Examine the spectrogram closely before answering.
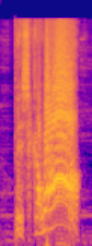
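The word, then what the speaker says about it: Beczała: __ ] what the it's pronounced biscala holy what the anyway Peter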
